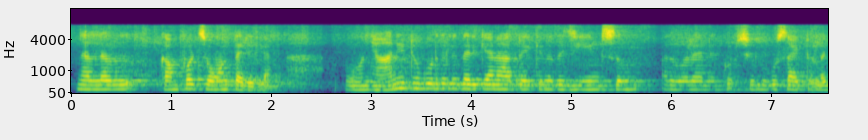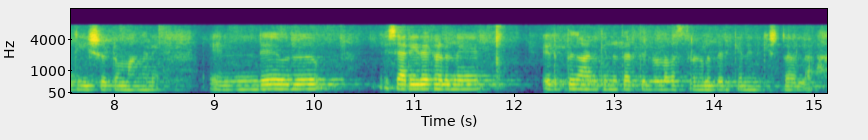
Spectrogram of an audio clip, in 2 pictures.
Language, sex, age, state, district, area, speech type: Malayalam, female, 18-30, Kerala, Kottayam, rural, spontaneous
